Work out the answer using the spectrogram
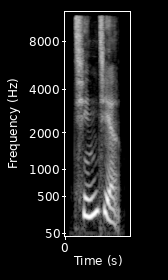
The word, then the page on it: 勤俭: qín jiǎn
